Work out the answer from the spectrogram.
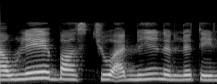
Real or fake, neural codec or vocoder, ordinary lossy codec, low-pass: fake; autoencoder, 22.05 kHz, a latent of 192 numbers a frame, VITS, trained on one speaker; none; 7.2 kHz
